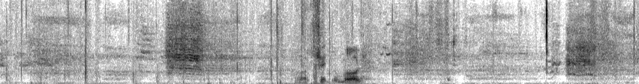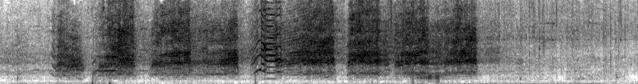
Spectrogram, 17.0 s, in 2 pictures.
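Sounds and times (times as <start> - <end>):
bird raspy screeches: 0.0 - 3.4, 7.3 - 16.4.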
